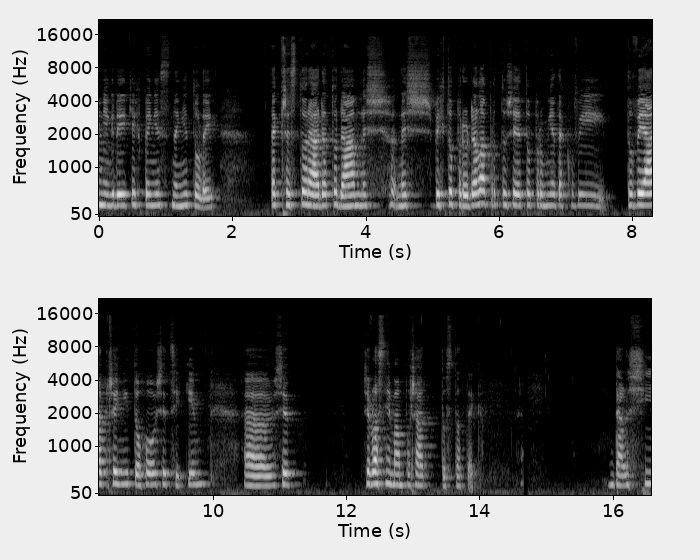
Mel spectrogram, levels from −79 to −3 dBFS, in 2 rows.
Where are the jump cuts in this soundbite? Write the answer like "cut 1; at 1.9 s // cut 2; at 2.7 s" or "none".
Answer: none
